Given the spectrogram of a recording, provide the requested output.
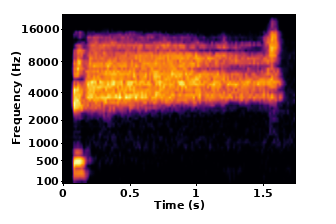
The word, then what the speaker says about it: ich: It comes in the word, for example, ich. Normally we don't say ich.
